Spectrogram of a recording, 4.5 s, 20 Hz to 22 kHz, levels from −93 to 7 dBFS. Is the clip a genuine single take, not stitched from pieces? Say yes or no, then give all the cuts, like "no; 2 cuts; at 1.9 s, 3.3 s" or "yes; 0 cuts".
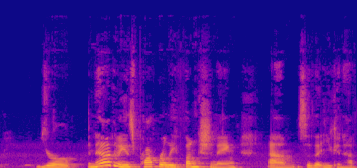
no; 1 cut; at 1.7 s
